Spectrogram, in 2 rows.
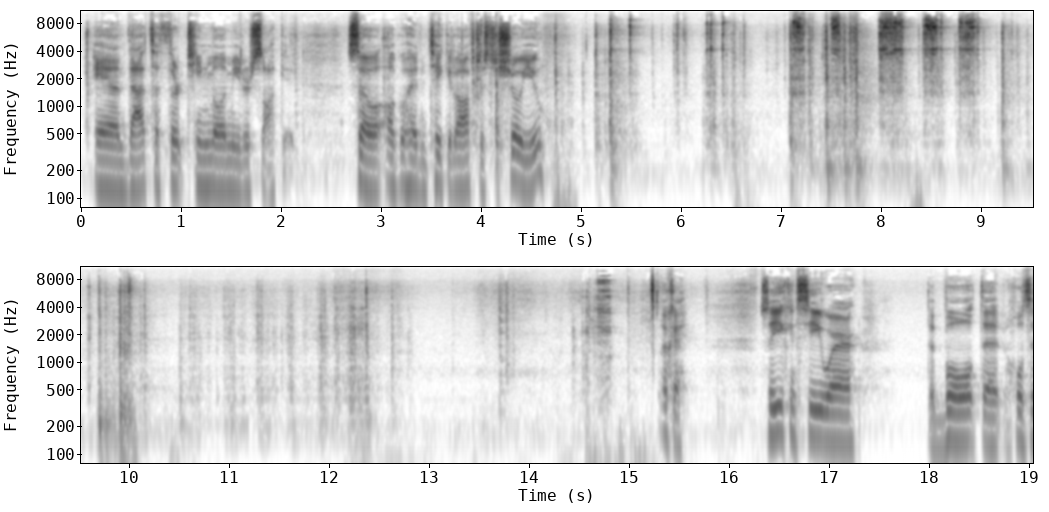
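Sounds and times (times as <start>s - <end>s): socket ratchet clicking: 5.1s - 9.4s
metal parts clicking: 5.1s - 9.5s, 14.4s - 15.0s.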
